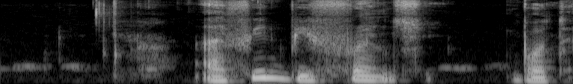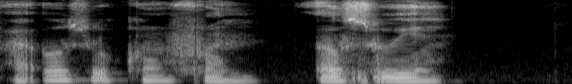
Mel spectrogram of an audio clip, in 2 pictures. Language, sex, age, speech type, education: Nigerian Pidgin, male, 15-29, spontaneous, tertiary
